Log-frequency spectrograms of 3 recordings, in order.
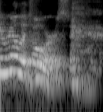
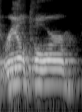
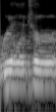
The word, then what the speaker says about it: Realtor: so you don't see real tours it is real tour and that's been a joke forever that that's make sure you're saying it right it is real Tor um not realator or real there's all kinds of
